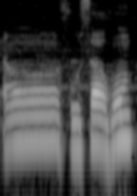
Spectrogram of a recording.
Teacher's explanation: إلا انفسهم اس پہ اخفا کیا ہے یعنی کہ اخفا کریں گے ناک کے اندر لے جا کر پڑھیں گے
